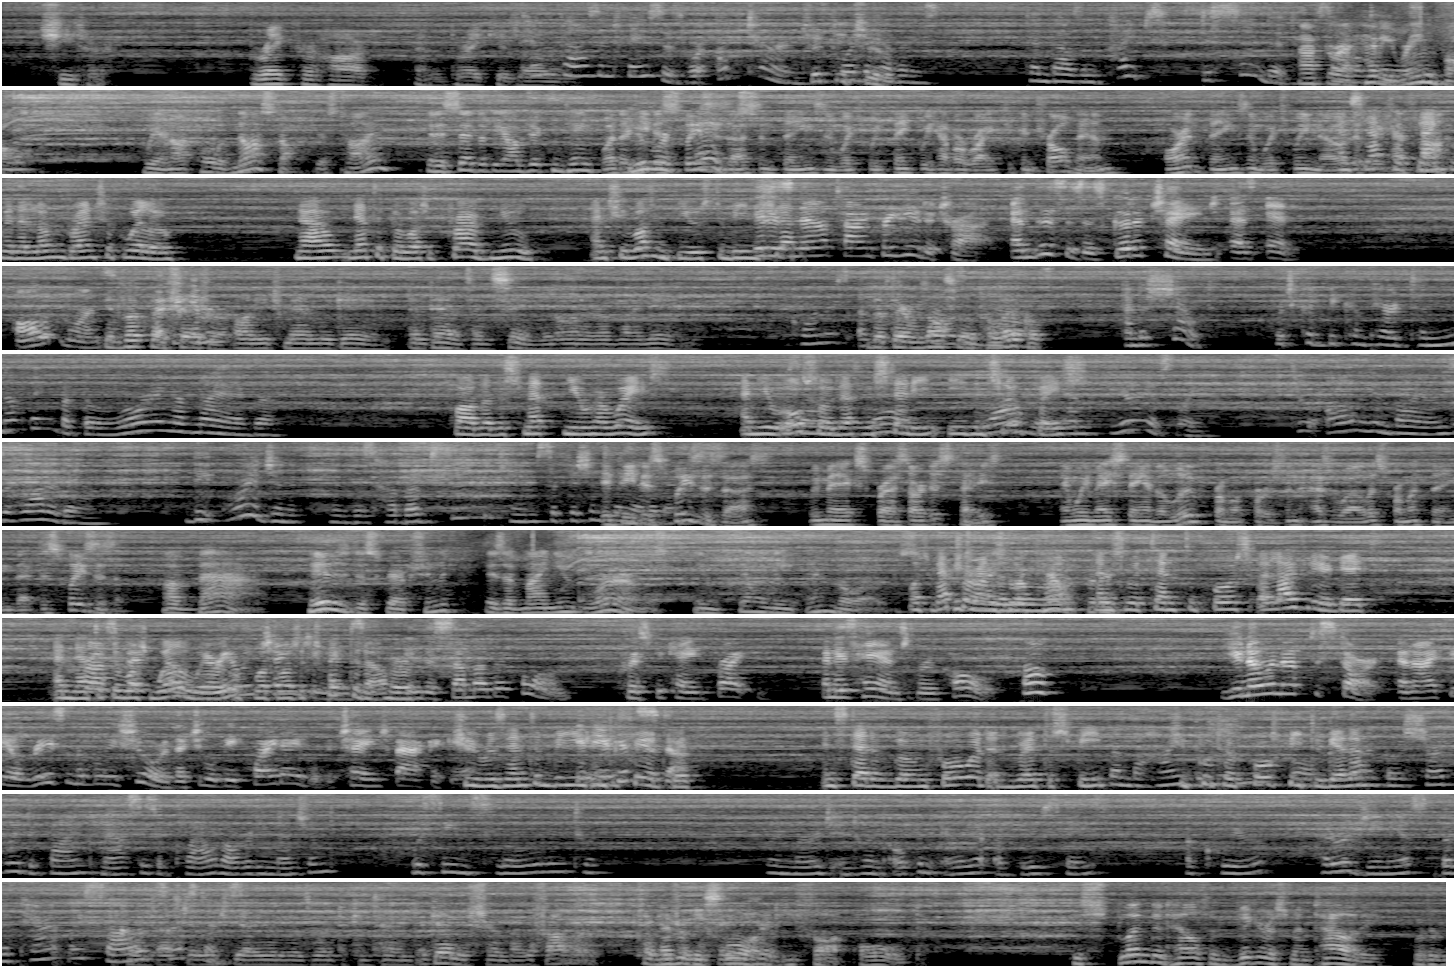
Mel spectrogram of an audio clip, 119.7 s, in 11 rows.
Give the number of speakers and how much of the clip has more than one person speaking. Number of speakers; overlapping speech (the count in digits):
7, about 20%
